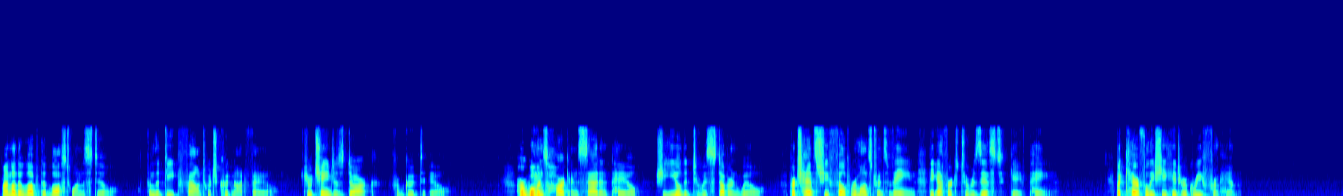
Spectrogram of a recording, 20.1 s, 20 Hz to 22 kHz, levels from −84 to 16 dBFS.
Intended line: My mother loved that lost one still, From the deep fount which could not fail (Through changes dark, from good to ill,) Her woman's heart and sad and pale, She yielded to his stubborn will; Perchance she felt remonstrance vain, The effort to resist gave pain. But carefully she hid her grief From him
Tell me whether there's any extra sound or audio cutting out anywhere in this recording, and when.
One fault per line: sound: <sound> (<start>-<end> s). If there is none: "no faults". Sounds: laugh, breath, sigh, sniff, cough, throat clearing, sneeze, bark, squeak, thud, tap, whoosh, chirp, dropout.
no faults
